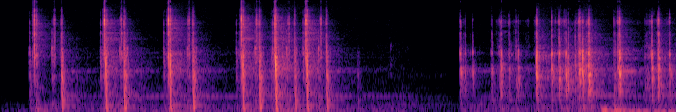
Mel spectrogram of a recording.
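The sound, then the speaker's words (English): Crisp, clicky mechanical gaming keyboard presses, loud: a few distinct spaced clacks as keys are pushed down, a brief pause, then a rapid burst of fast typing. No voices. “So what definitely that is that's that little ribbed hump thing clicking over, and you can hear it as I'll push down this key.”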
